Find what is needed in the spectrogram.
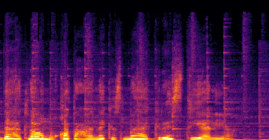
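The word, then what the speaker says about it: Christiania: هتلاقوا مقاطعة هناك اسمها كريستيانيا، الدنماركيين بينطقوها كغريستيانيا، وده عبارة عن حي ليه قواعد وقوانين مختلفة تماماً عن باقي قواعد وقوانين الدنمارك وكوبنهاجن.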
